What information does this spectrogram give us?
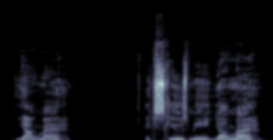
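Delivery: put-on high, loud elderly Chinese woman's accent. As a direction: call out as an older Chinese woman.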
